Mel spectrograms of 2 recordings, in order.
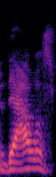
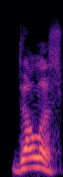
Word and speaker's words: Dulles: Did anybody remember the Dallas brothers? Dulles brothers. I knew I had to say his name wrong.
